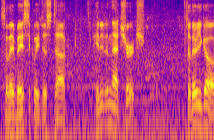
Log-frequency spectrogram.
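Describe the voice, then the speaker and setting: Recorded with a dry sound and no echo but noticeable background noise, a man speaks with ordinary pitch variation. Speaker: walking tour vlogger. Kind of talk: casual vlog chat. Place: street. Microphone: phone near.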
